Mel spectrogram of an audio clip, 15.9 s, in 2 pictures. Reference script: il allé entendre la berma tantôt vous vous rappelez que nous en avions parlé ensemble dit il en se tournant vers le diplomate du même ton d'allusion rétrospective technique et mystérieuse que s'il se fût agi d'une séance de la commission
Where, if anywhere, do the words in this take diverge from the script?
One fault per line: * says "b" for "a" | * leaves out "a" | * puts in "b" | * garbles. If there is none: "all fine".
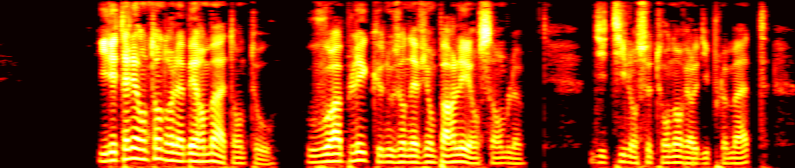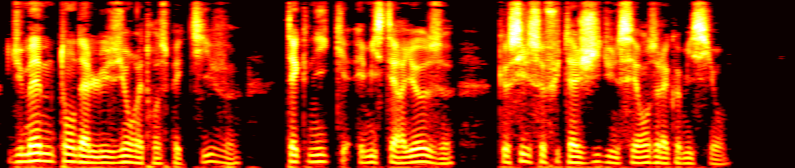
* puts in "est"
